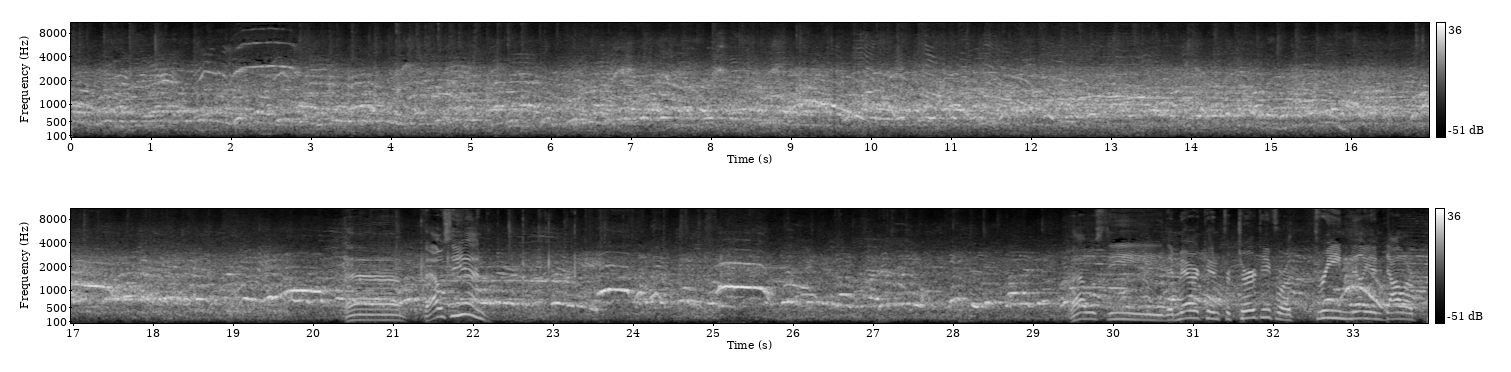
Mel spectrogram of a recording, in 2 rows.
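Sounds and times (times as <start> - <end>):
large crowd cheering at a race: 0.0 - 33.9
whistles: 1.5 - 3.0, 4.0 - 4.6, 6.6 - 7.2, 8.0 - 8.8
speech: 31.4 - 33.9.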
